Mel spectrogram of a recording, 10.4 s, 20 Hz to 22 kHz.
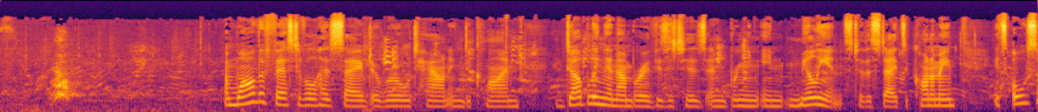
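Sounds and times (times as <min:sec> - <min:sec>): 
talk: 0:00.0 - 0:10.3
Kelpie dog barking at a festival in Casterton: 0:00.5 - 0:00.8
speech: 0:02.3 - 0:10.3.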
